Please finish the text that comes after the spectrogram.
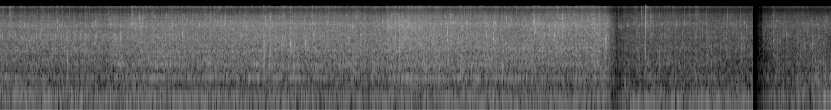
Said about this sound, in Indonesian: Nah, untuk minyaknya sudah panas, lalu kita masukkan ayamnya ya,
